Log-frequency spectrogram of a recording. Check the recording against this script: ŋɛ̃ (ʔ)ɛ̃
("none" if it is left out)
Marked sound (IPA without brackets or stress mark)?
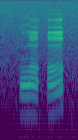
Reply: ʔ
